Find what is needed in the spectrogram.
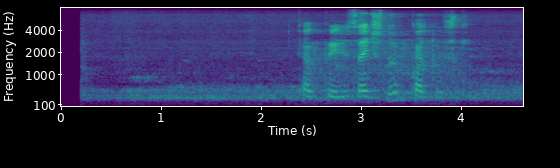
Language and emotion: Russian, neutral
